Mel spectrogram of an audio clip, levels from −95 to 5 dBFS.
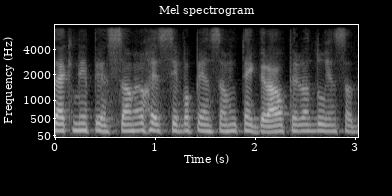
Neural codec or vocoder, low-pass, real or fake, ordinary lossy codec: codec, 16 kHz, 0.8 kbps, ZipCodec; 7.2 kHz; fake; none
